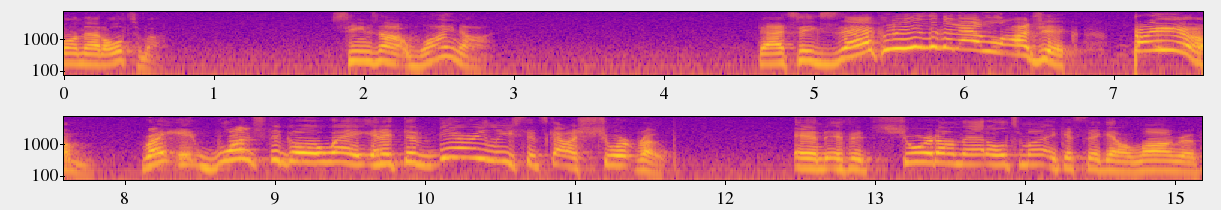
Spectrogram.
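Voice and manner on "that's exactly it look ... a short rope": loud, very high-pitched burst of delight; thrilled teacher. Real, not acted. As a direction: cheer the student's logic like a winning goal. Teacher thrilled by student's correct answer.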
